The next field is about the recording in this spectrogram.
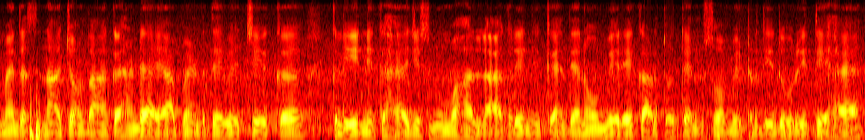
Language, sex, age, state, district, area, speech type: Punjabi, male, 30-45, Punjab, Barnala, rural, spontaneous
